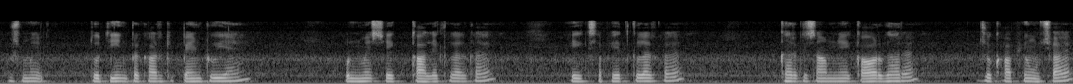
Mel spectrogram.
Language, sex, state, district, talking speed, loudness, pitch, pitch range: Hindi, male, Uttar Pradesh, Etah, 175 wpm, -24 LUFS, 145 Hz, 140-150 Hz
